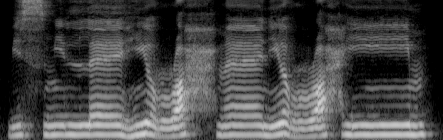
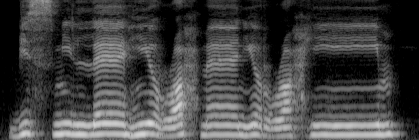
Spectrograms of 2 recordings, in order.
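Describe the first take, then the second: Both takes have the same delivery.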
